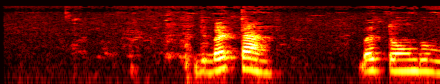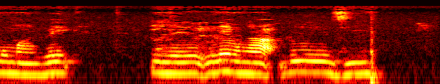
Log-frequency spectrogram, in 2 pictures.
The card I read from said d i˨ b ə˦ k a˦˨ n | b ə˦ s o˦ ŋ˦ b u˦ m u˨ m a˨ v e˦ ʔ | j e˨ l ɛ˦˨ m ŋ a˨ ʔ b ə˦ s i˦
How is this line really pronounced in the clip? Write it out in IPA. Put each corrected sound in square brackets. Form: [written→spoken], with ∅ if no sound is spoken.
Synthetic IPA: d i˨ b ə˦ [k→t] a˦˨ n | b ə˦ [s→t] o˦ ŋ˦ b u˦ m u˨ m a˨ v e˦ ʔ | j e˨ l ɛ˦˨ m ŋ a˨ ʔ b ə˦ [s→z] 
